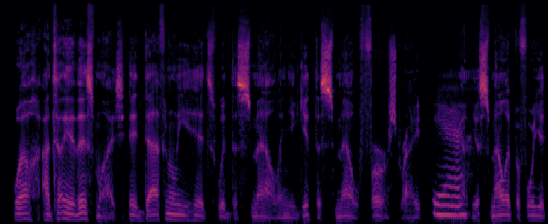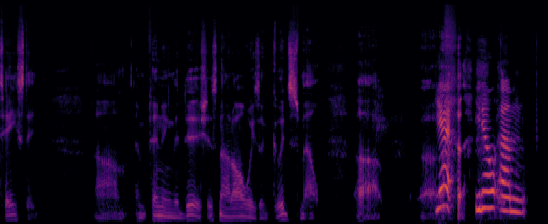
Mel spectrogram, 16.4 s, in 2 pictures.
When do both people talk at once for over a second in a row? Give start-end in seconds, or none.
none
